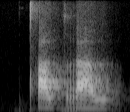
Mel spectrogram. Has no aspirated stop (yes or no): no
